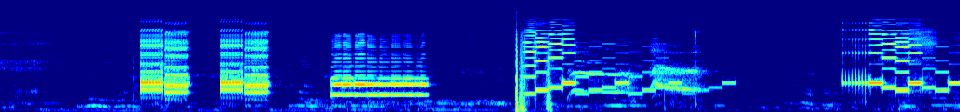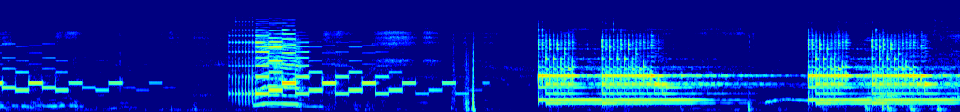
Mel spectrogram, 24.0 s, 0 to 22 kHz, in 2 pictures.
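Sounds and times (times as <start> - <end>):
phone ringtone beeps: 1.8 - 3.4, 4.2 - 5.4, 6.5 - 9.2, 10.5 - 14.1, 14.8 - 18.0, 18.7 - 24.0.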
